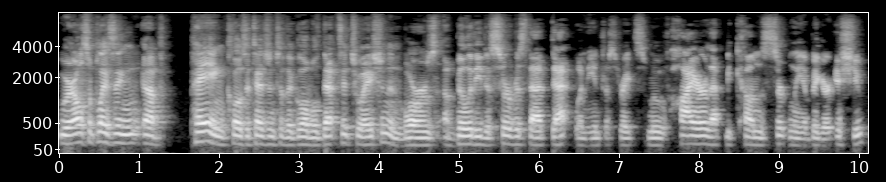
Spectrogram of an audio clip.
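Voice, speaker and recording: A man delivers formal, measured market commentary as the host of an investment webinar. His voice sits at an ordinary male pitch, and the audio is dull and lo-fi, like a conference call. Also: steady tone, fairly bright tone. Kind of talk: webinar presentation, partly scripted market commentary. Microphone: conference call line.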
